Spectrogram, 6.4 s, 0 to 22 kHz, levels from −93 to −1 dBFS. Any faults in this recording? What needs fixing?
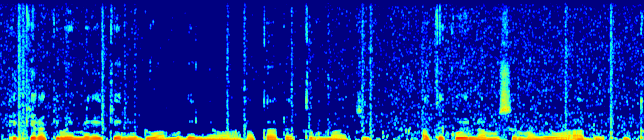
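Overdone noise removal runs throughout: the reducer shuts off bands near its noise estimate, taking quiet speech with them, which leaves twinkling near-silence. Set noise reduction gentler, with a floor that leaves some background, and check the result by ear before committing.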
